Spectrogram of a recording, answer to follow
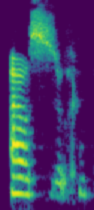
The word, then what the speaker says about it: aussuchen: Aussuchen. Aussuchen. Does this take the accent? Yes.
